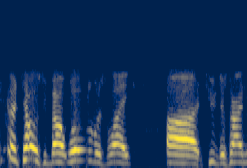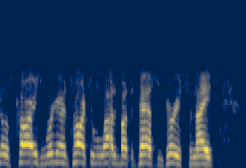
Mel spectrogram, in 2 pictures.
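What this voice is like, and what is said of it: Strained, worn-out voice. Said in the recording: “my voice is a little peaked after calling the events at Puffermania Immortal last night ... I overdid it a lot, and my voice is not up to snuff”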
